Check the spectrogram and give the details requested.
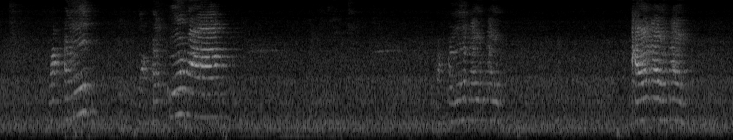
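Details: Pet parrot giving several harsh, meow-like wavering calls, some in quick pairs, spaced by gaps of a second or more over steady background hiss.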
